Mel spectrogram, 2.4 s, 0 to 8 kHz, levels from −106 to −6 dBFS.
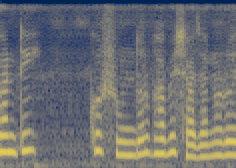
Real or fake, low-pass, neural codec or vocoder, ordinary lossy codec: fake; 7.2 kHz; codec, 16 kHz in and 24 kHz out, 1 kbps, XY-Tokenizer; none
